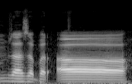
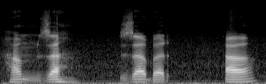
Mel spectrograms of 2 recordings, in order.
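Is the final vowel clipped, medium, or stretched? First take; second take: stretched; medium. First: The final vowel is drawn out long. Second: The final vowel has a medium length. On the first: The speaker calls it wrong. "पहले हम stretch कर रहे थे, खींच रहे थे, लंबा कर रहे थे" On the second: The speaker calls it right. "ना मैं खींच रहा हूं ना झटका दे रहा हूं, दरमियानी आवाज है"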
